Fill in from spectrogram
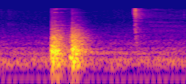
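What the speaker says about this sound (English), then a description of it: "In the oven it goes." A baking dish of cornbread dressing goes into the oven with two quick heavy clunks close by, followed a moment later by a lighter knock, with no one talking.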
